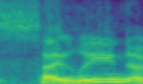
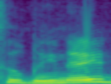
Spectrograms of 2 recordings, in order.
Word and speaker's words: Silene: This is Silene acaulis, sometimes pronounced Silene, depending on, I guess, how you learned it.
